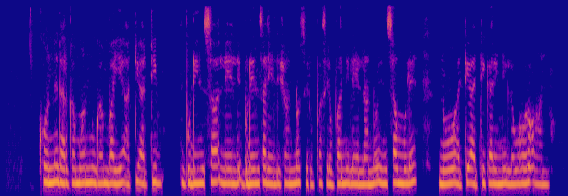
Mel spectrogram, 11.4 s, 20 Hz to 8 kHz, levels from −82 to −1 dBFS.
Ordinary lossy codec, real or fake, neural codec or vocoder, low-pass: MP3, 48 kbps; real; none; 7.2 kHz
